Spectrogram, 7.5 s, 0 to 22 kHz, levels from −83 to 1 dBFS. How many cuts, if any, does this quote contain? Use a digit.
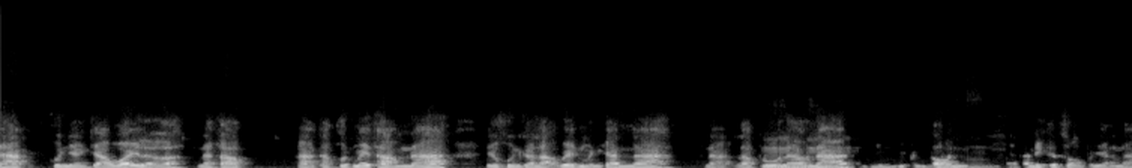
1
